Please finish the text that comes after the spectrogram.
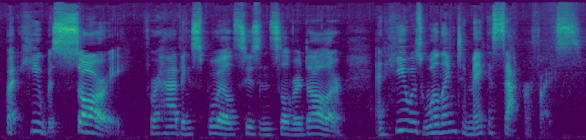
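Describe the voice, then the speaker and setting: A woman reading a children's story aloud in expressive narration. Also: mid-range voice, moderate pace. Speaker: storybook reader.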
